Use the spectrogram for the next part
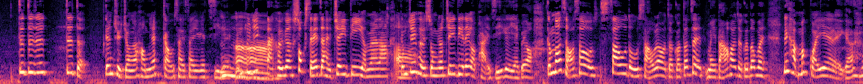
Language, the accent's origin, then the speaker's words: Cantonese; Shenzhen, Guangdong, China; now in Hong Kong; 就去咗深圳我老家。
